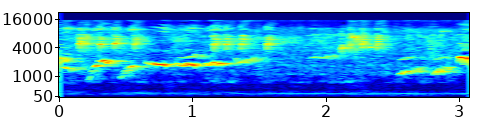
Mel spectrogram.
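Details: White-rumped shama singing in a style imitating the bar-winged prinia: a run of clear, slurred whistles rising and falling in quick succession, with a steady low hum underneath.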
